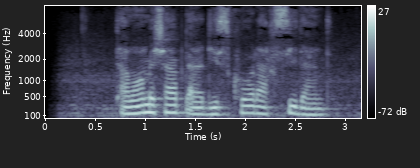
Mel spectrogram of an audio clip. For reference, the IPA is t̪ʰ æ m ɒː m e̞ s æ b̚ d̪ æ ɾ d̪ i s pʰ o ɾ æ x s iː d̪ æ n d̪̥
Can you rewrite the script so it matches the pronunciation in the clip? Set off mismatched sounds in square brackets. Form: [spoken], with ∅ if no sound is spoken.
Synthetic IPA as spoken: t̪ʰ æ m ɒː m e̞ [ʃ] æ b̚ d̪ æ ɾ d̪ i s [kʰ] o ɾ æ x s iː d̪ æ n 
